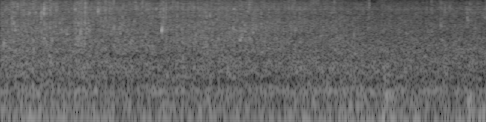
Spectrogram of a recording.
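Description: Flood water in England rushes steadily beneath a sturdy wooden bridge. The roar is loud and unbroken, a dense wash of churning water that stays constant throughout with no voices.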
